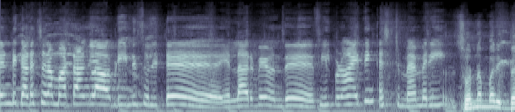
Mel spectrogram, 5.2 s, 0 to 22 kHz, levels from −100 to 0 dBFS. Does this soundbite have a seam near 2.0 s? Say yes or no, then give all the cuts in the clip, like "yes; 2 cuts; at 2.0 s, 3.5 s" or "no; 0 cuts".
no; 1 cut; at 3.9 s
